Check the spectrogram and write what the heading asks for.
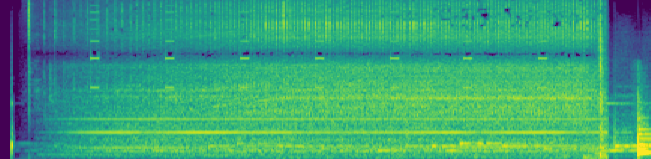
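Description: Film countdown-leader sound effect: a film projector running with a fast steady clatter and hiss, and a short high beep once a second, seven times. It fades in over the first second.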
